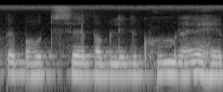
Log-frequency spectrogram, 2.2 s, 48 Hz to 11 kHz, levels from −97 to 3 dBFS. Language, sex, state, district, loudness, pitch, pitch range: Hindi, male, Bihar, Saharsa, -31 LUFS, 135 Hz, 130-140 Hz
